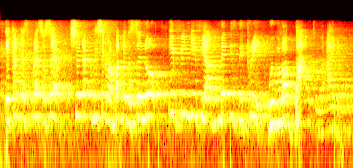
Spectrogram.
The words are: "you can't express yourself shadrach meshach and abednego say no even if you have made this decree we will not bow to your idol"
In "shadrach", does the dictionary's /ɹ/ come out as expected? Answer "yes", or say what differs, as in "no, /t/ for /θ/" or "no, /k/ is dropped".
no, /ɹ/ is dropped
